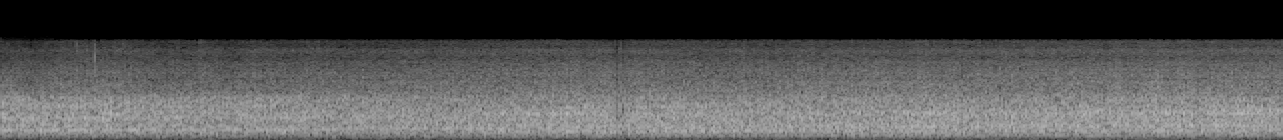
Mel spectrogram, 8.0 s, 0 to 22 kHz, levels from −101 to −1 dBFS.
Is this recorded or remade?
remade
